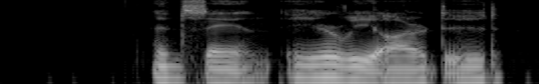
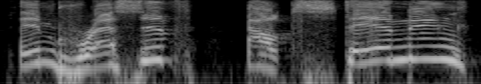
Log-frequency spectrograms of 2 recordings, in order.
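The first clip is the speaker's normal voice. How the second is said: usual speaking voice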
